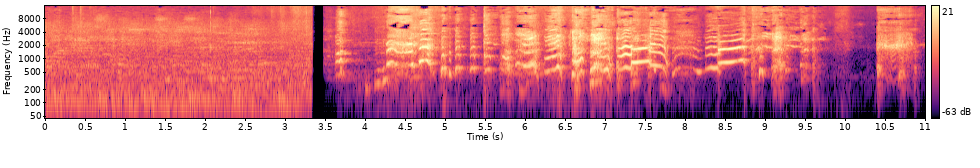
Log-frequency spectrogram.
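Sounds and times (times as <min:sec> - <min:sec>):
high-pitched squealing laughter: 0:03.5 - 0:09.0.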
